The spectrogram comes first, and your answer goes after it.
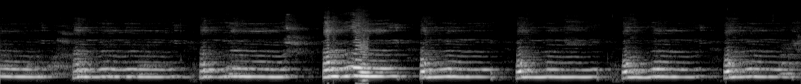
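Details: Hound dog baying: loud, drawn-out harmonic howls, each about a second long, repeated roughly once a second in a steady series, with one rougher, louder bellow in the middle.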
